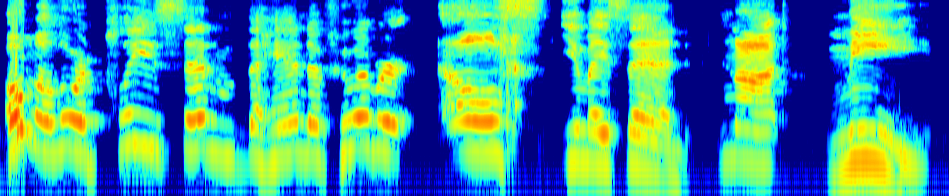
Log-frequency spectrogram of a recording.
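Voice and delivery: high, slow, whiny plea; pleading Moses. Retold or imitated. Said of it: "you know, but he said".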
